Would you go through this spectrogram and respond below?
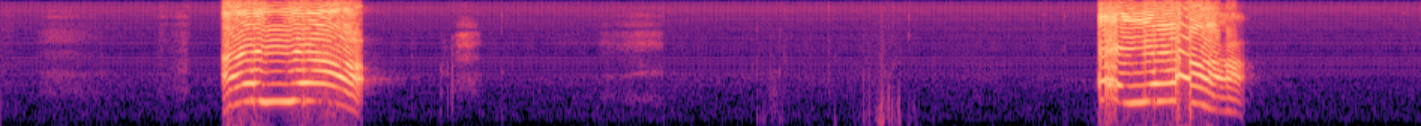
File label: Baby Hello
